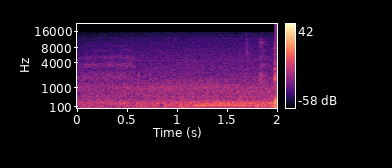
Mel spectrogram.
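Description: A steady low hum over background noise, getting a little louder in the second half.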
